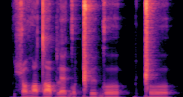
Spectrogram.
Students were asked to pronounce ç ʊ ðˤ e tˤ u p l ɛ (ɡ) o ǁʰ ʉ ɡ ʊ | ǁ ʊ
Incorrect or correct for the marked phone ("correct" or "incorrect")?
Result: correct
